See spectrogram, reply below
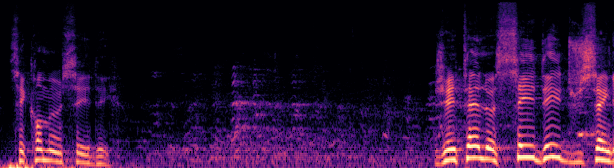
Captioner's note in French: rires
